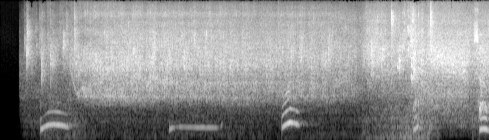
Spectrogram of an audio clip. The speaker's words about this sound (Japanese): シャワー、シャンプー、洗い流さなきゃですね。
